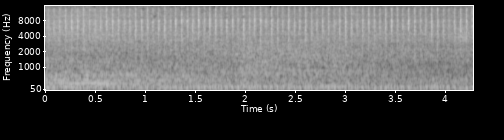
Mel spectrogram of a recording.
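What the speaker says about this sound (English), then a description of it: "the sound of the diesel engine is pretty awesome" A diesel engine on the Ropa cart mod in the Farming Simulator 22 game drones in a loud, steady, rumbling run with a fast chugging pulse, heard alone without talk.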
